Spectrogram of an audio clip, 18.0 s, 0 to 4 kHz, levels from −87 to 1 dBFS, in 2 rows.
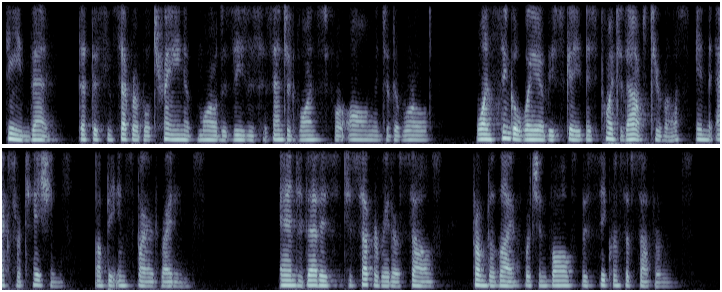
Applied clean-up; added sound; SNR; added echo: neural mask model DeepFilterNet 3.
